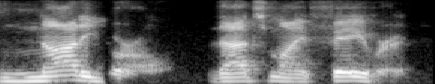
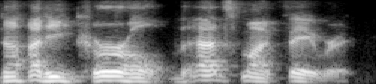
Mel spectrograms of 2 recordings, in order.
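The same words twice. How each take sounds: First: Naughty girl is exclaimed, then a separate sentence. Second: Naughty girl runs plainly into the next words.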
